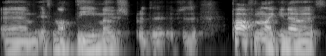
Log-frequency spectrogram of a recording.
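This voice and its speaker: A man's voice: low voice, steady tone, moderate pace, fairly bright tone, highs cut off. A man, co-hosting a podcast and asking loose, chatty questions. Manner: chatty, loose, full of fillers. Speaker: podcast co-host. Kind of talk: casual interview questions.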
